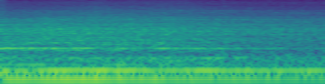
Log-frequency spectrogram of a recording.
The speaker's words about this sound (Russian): О, видите, там какой-то автобус сюда поехал.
